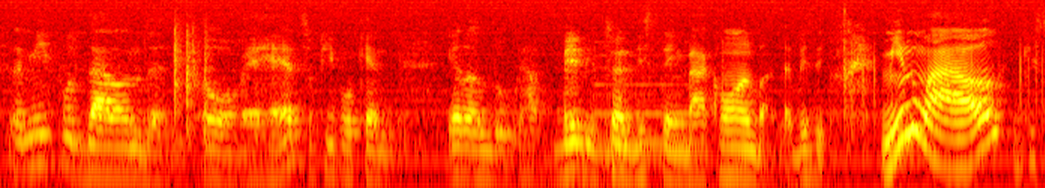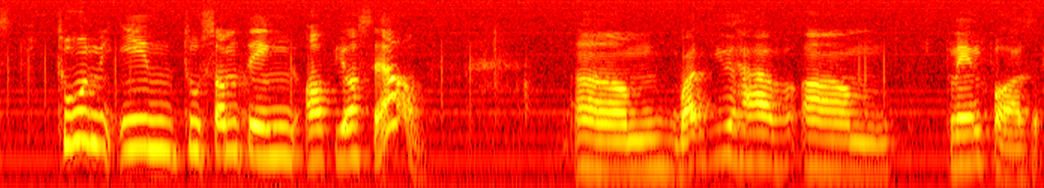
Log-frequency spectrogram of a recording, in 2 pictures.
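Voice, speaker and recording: A man's voice: medium pitch, lively intonation, unhurried, a little mellow, poor audio. A middle-aged man from Haiti hosting a cable access TV interview, chatty, laughing often and restarting his phrases. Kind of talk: casual interview chat.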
